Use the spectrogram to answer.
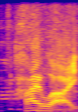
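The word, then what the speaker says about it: jai alai: Jai, I don't know how they even pronounce it. Like Jai. It's a crazy sport. Flinging balls at like 150 miles an hour at each other's faces. Not basketball. Not soccer. Highlight, yeah, highlight. That's how they pronounce it. That's right, highlight.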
